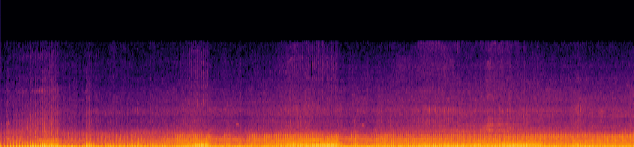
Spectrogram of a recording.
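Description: Motorcycle engine pulling away and accelerating. Its pitch climbs and drops back a few times in the first half as it shifts up through the gears, then runs on at a steady speed.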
